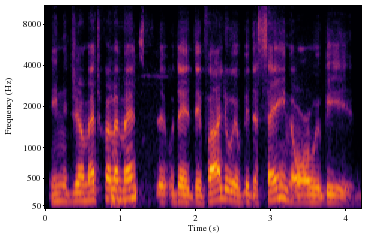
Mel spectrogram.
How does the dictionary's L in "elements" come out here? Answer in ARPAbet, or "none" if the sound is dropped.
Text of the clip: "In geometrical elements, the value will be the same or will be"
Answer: none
